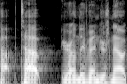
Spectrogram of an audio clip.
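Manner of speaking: put-on nonchalant, offhand voice. Retelling a movie scene where Stark walks past Peter: nonchalant Tony Stark voice. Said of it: "Very nonchalant Stark".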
